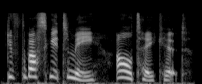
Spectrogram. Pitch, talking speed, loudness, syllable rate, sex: 280 Hz, 205 wpm, -20 LUFS, 5.3 syllables/s, female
